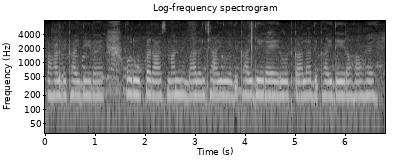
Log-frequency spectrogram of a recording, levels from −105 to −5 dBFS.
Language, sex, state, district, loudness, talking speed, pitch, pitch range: Kumaoni, female, Uttarakhand, Uttarkashi, -36 LUFS, 195 wpm, 200 Hz, 195-205 Hz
